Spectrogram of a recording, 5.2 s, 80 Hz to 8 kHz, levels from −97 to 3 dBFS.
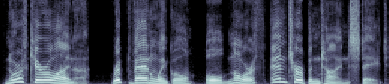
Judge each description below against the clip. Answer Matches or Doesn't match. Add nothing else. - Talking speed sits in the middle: Doesn't match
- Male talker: Matches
